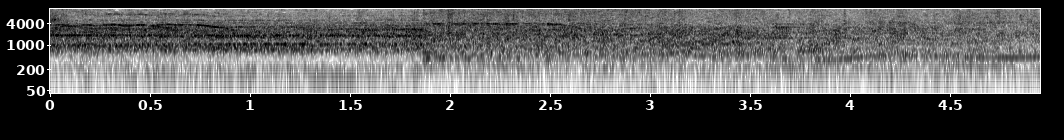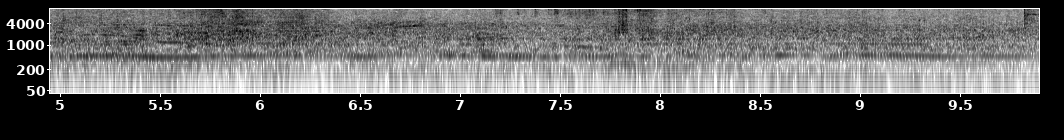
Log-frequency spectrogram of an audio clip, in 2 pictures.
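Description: Loud race car engines roar and rev, their pitch climbing and wavering over a steady, dense rumble that fills the whole stretch without letting up.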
